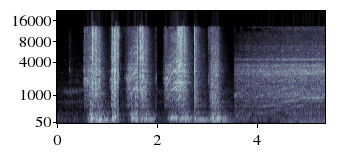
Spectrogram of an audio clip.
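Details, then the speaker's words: Electric tricycle drive motor reinstalled after new differential fitted, wheels off: after some clatter, smooth, even whine of steady pitch without grinding or knocking; motor sounds normal. "电机装上去，直接运转了一下，这个声音挺正常的。"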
